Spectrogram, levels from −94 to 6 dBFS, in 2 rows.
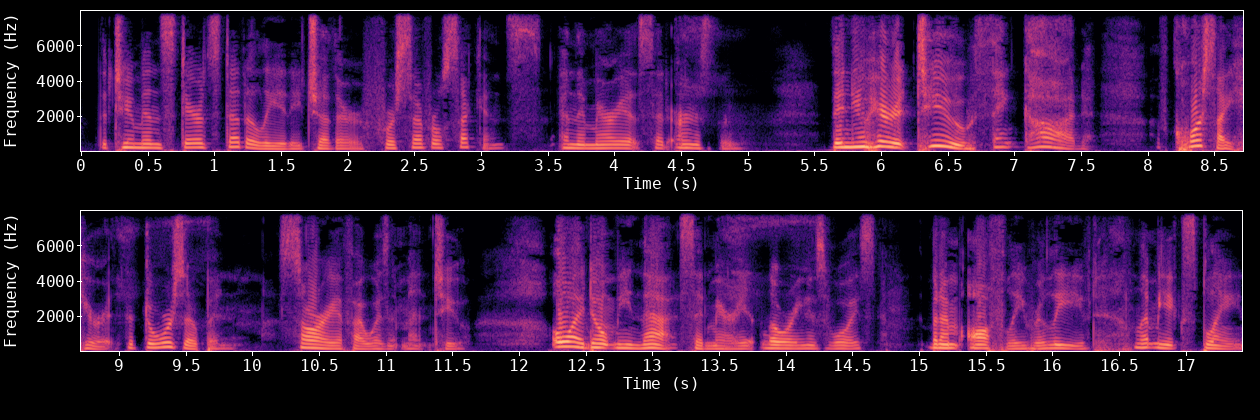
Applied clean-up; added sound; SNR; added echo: neural mask model Resemble Enhance denoiser.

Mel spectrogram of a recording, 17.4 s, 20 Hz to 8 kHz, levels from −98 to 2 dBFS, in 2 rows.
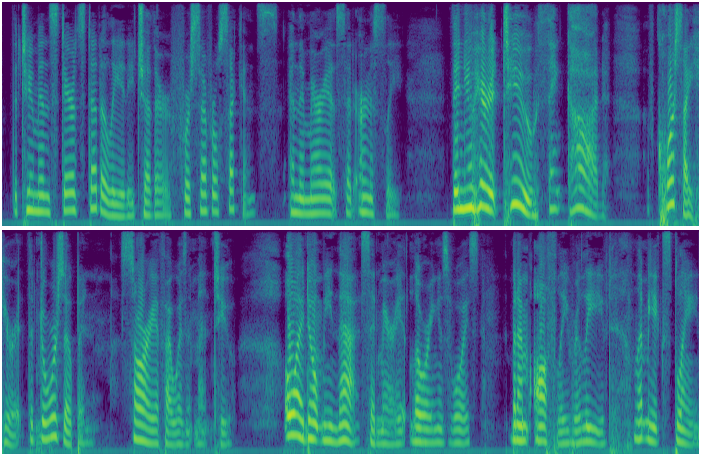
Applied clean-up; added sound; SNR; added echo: none; none; none; none.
